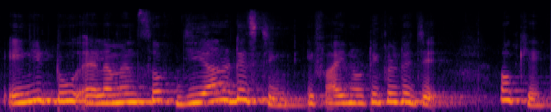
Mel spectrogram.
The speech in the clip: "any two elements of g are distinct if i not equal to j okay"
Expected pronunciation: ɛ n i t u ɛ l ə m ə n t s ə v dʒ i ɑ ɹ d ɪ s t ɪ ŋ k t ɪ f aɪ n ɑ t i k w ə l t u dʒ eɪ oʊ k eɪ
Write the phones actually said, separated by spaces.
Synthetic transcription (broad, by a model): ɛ n i t u ɛ l ə m ə n t s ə f dʒ i ɑ ɹ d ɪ s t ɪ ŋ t ɪ f aɪ n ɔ t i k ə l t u dʒ eɪ oʊ k eɪ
